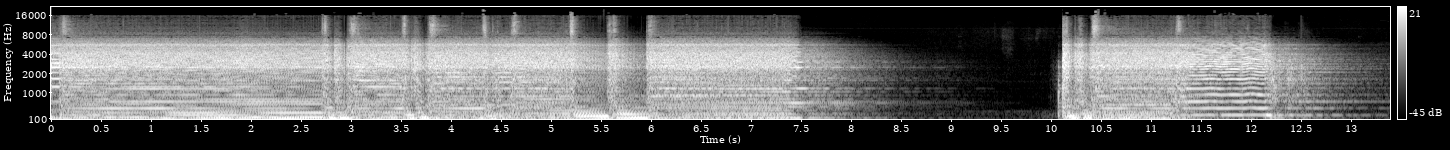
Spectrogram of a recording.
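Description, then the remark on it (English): A loud, distorted instrumental passage soaked in bright plate reverb, its long shimmering tail fading to near silence before a second burst rings out and washes away again. “Too much reverb. So let's go to plate.”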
